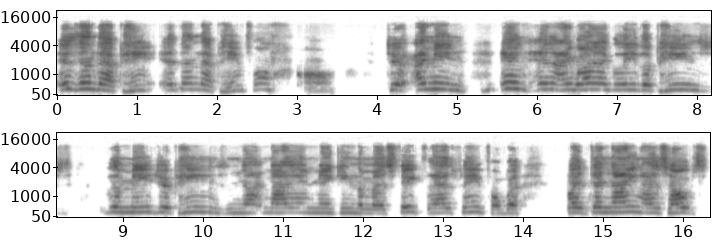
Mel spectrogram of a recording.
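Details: Woman with a long-standing speech impediment affecting her voice and coordination, which she denied for years; speech impediment.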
